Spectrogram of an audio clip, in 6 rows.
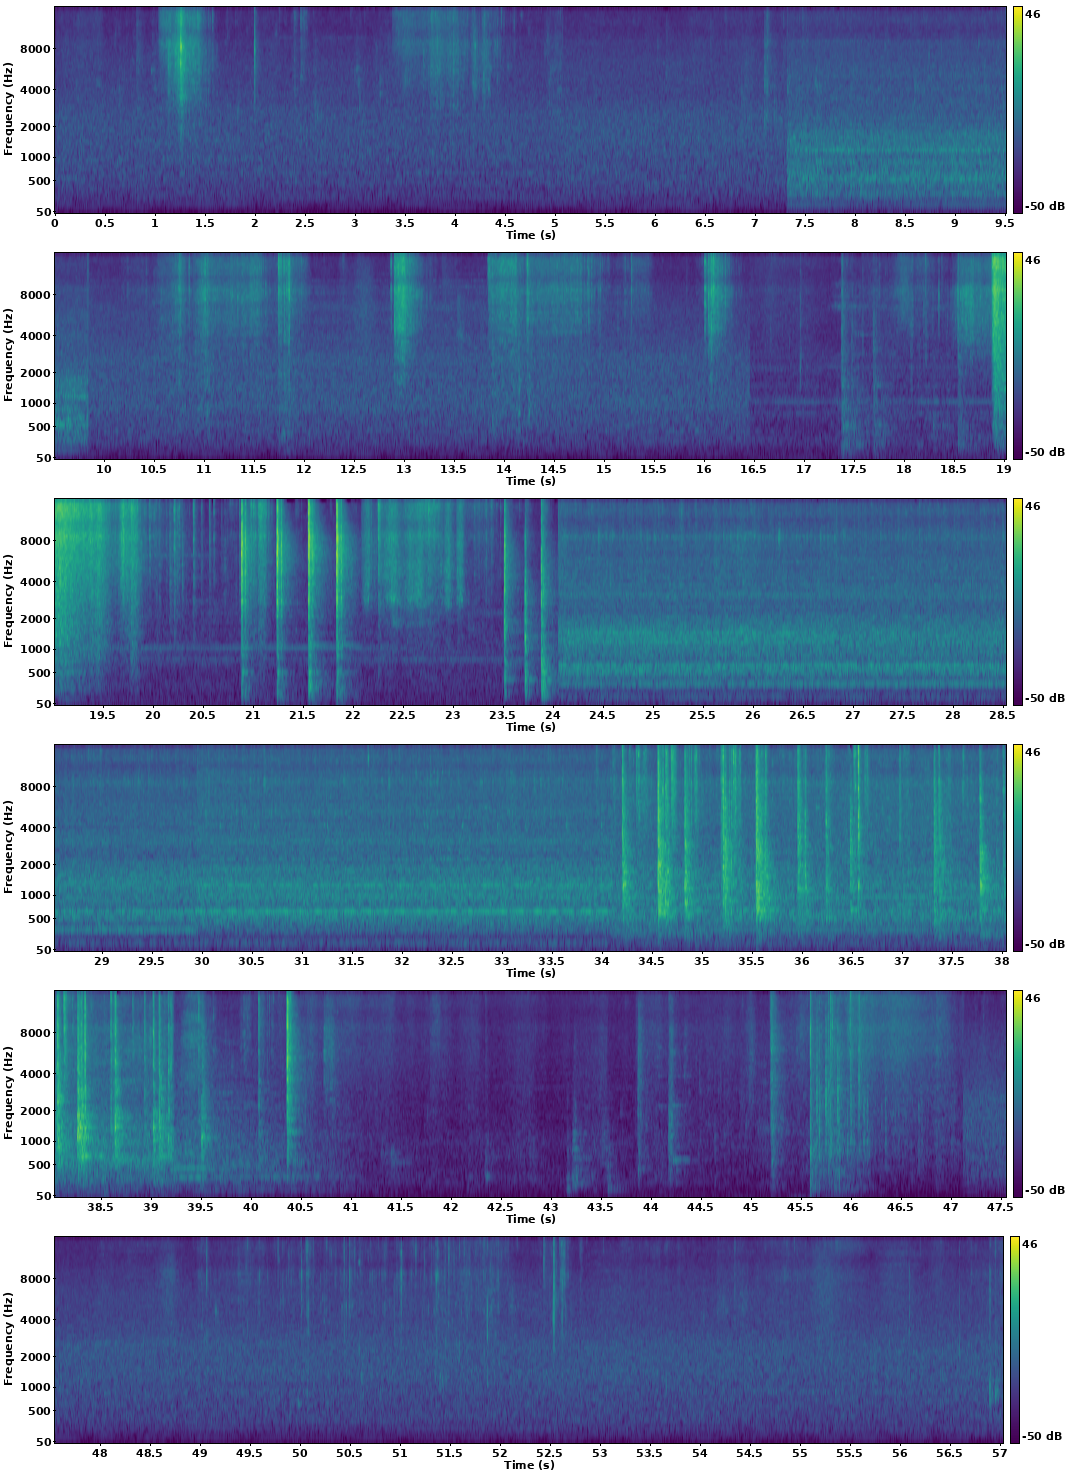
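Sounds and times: sifting machine humming: 7.3s - 9.9s, 24.0s - 41.2s
flour rushing into hopper: 24.1s - 39.3s
sharp knocks and rattles: 34.2s - 39.2s.

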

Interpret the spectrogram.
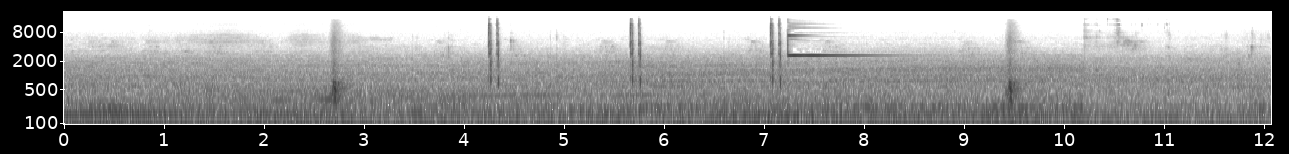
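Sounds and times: mouse clicks: 4.2s - 4.5s, 5.6s - 5.8s
notification bell ding: 7.1s - 8.3s.

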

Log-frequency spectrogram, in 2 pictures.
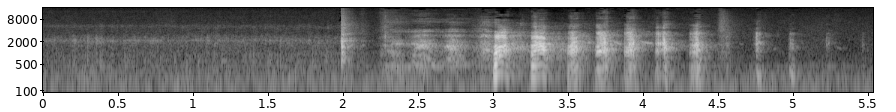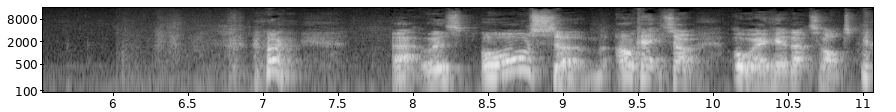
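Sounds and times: man laughing: 2.3s - 6.1s, 6.8s - 7.3s.

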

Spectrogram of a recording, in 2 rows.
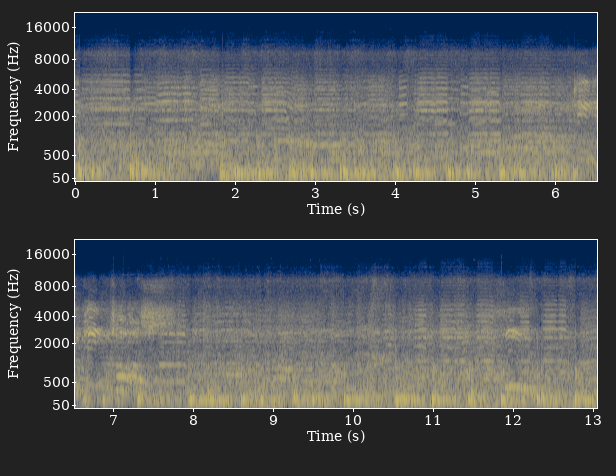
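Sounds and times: lively dance music: 0.0s - 13.0s.

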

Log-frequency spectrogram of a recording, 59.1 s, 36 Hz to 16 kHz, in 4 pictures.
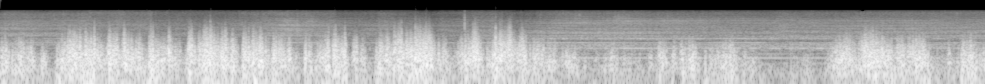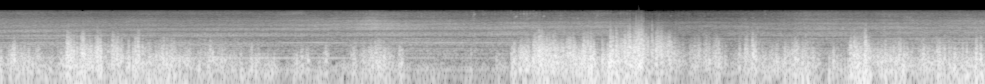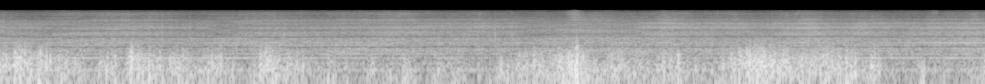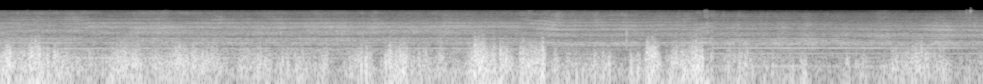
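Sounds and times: harvest machinery droning: 0.0s - 59.0s
wind buffeting microphone: 0.0s - 59.0s.

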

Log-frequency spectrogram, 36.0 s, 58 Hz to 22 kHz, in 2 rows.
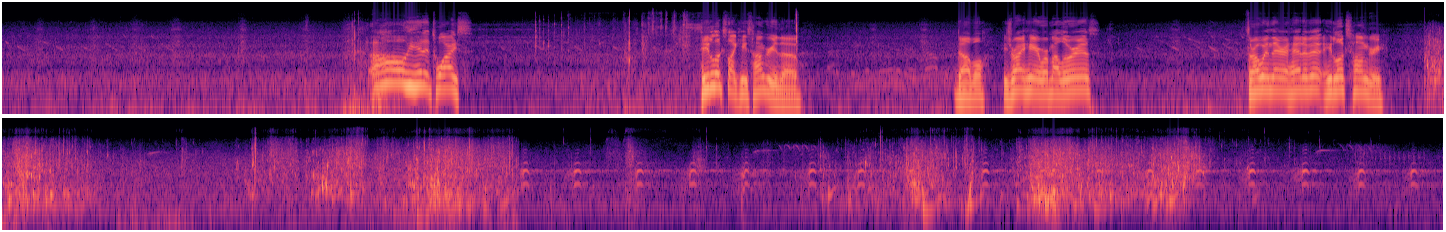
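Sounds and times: paddle splashing in water: 17.8s - 24.6s, 28.1s - 34.4s.

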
